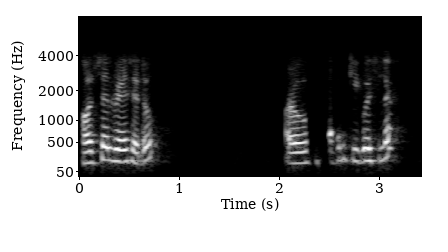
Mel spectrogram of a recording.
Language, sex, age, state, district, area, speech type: Assamese, male, 18-30, Assam, Lakhimpur, rural, conversation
